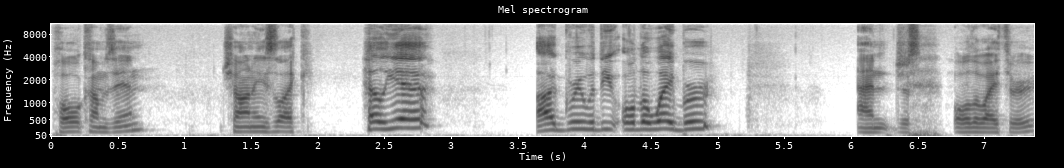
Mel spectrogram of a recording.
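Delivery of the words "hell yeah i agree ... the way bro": put-on awful New Zealand accent, very high and loud. Acting out a book character agreeing with Paul: terrible New Zealand accent. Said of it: "that was a terrible New Zealand accent".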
